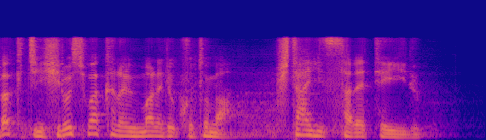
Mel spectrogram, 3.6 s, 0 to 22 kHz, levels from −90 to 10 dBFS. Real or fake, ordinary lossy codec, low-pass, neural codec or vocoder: fake; none; 7.2 kHz; codec, 16 kHz, about 1 kbps, DyCAST, with the encoder's durations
